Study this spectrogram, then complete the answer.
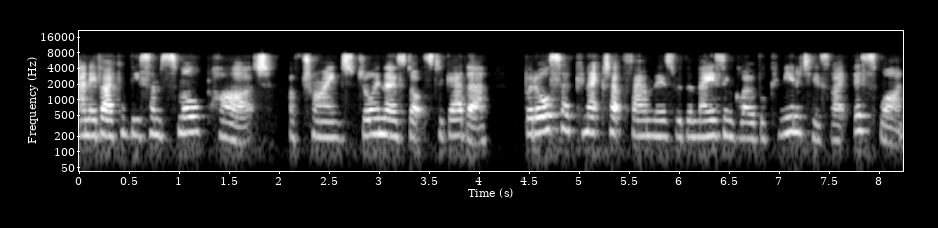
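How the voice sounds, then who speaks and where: A woman's somewhat breathy voice at medium pitch, with an English accent, ordinary pitch variation, a moderate pace and hardly any pauses. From northern England. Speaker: clinical geneticist and pediatrician. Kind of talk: conference talk. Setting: virtual conference.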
